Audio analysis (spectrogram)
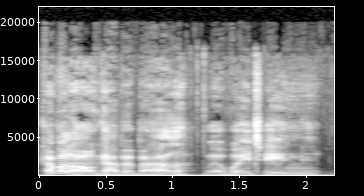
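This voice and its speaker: A man voicing a prim gentleman ghost, indignant and sarcastic, in a storybook reading. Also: high-pitched, very animated, normal speed, breathy edge, dry recording, voice pushed up, exaggerated voice. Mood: withering sarcasm.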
